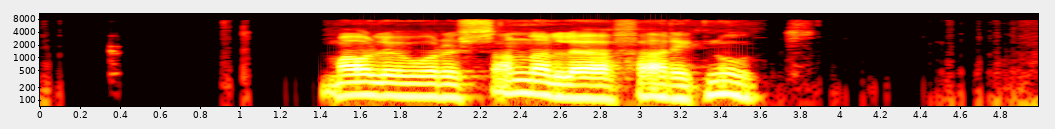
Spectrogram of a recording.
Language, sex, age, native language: Icelandic, male, 40-49, Icelandic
